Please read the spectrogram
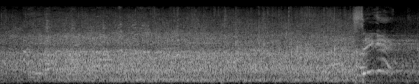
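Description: Live theatre audience laughing and applauding steadily after a punchline, with a short rising cry near the end.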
